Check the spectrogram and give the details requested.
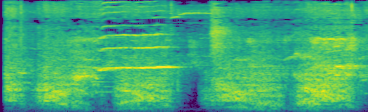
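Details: Pet cockatoo imitating chalkboard scraping noises: harsh, rasping screech bursts about a second long, repeated three times with brief pauses, with a thin whistled tone running beneath.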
